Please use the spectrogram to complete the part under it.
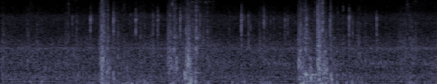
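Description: An axe chops into a thick plant stalk with dull thuds.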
